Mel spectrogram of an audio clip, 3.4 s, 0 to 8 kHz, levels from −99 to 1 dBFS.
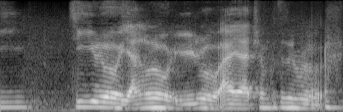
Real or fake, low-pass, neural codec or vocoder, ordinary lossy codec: fake; none; codec, 16 kHz, 2 kbps, X-Codec, HuBERT features, trained on balanced general audio; none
